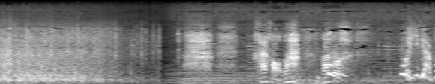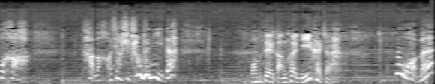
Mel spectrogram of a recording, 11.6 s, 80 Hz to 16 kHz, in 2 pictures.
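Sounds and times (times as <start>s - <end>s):
car exploding in mid-air as it plunges toward the sea: 0.0s - 2.2s
speech: 3.5s - 4.8s, 5.4s - 6.4s, 7.0s - 8.4s, 9.2s - 10.5s, 11.1s - 11.5s.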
